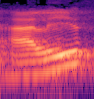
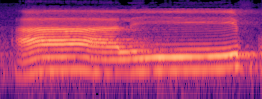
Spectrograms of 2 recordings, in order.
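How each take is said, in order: First: "Alif" said briefly without stretched vowels; crisp short model of "Alif"; short reading. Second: "Alif" with both vowels dragged out; stretched, held "Alif"; wrong long reading. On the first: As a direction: say "Alif" plainly, rising at the end. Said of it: "bacanya dia aja". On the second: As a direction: chant "Alif" overlong, rising. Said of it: "nggak gitu". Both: Shown as a demonstration.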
